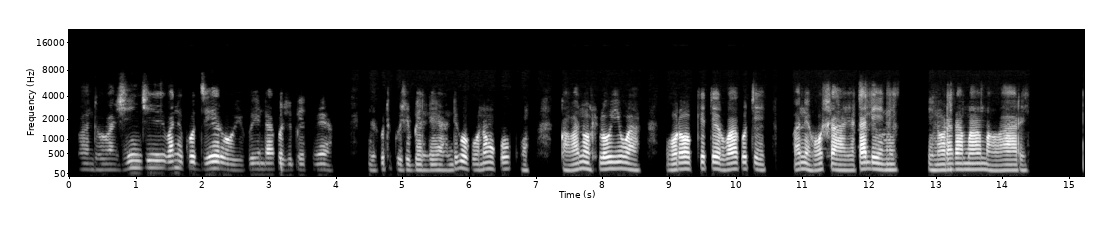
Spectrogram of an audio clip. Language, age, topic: Ndau, 18-24, health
